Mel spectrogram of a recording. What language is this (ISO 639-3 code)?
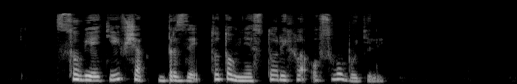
ces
